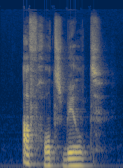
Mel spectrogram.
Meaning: statue or figurine of an idol; idol
- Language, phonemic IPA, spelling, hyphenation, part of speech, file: Dutch, /ˈɑf.xɔtsˌbeːlt/, afgodsbeeld, af‧gods‧beeld, noun, Nl-afgodsbeeld.ogg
